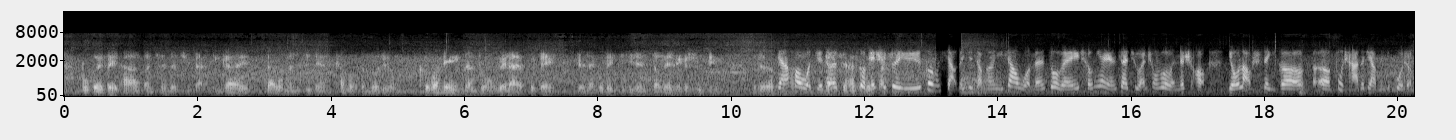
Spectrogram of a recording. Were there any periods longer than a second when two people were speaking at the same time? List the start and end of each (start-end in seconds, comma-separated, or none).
10.7-12.6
